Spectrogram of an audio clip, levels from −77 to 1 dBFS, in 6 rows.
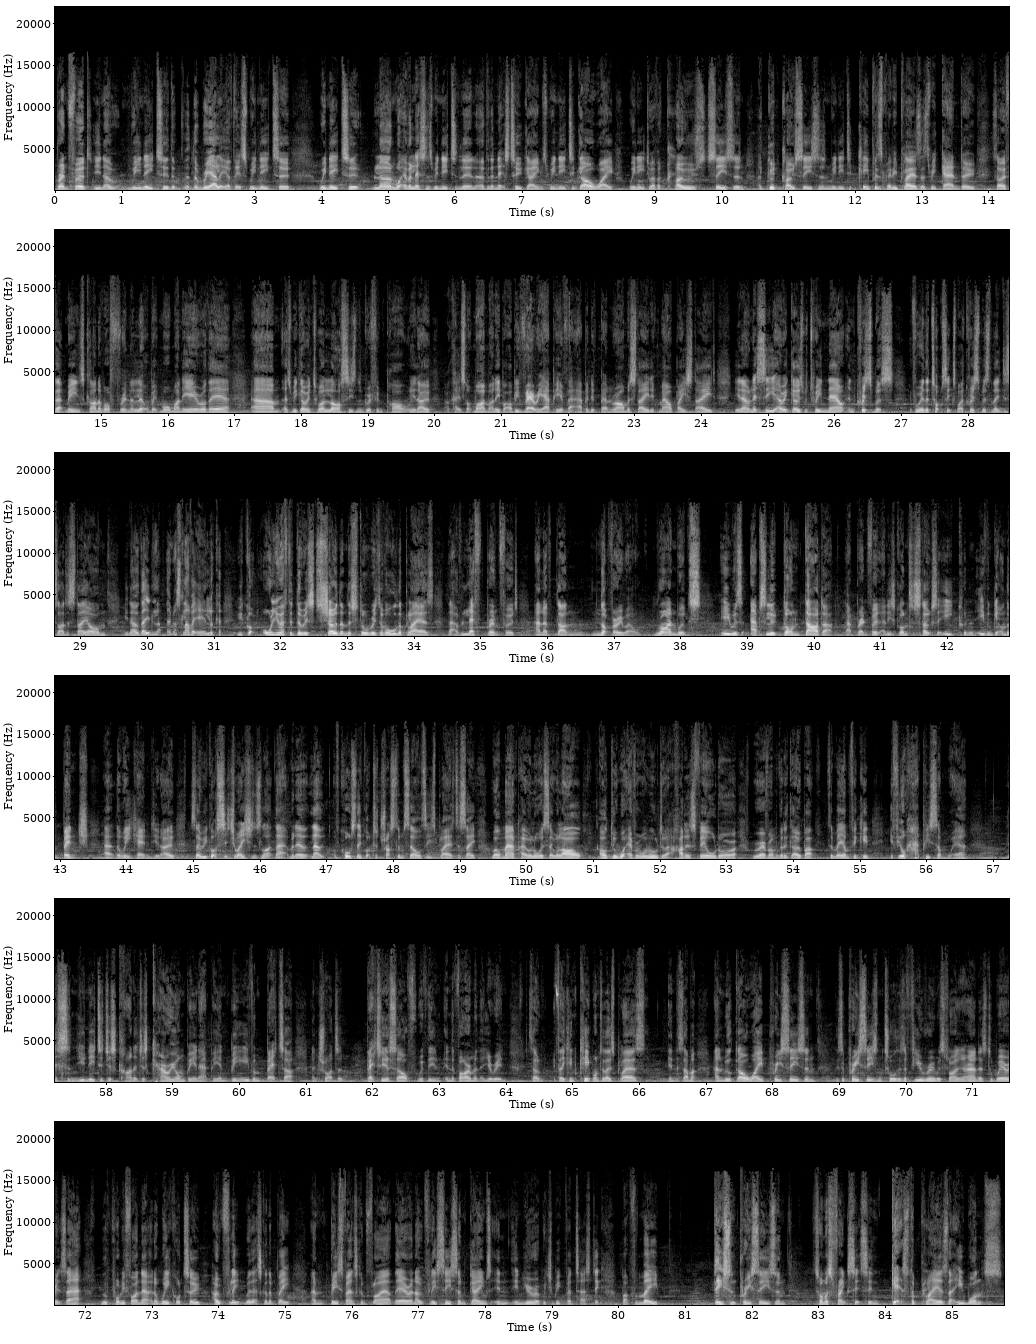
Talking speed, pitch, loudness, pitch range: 245 wpm, 135 Hz, -20 LUFS, 120-150 Hz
